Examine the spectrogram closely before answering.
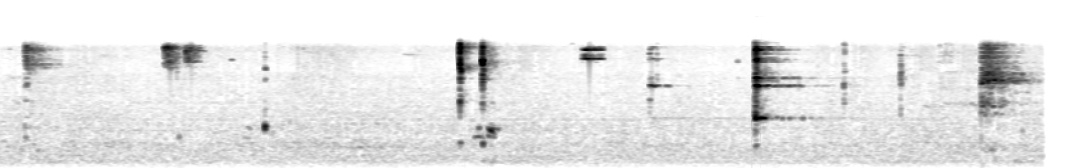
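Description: A metal tool clinks and clicks against a wheel's lug nuts.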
